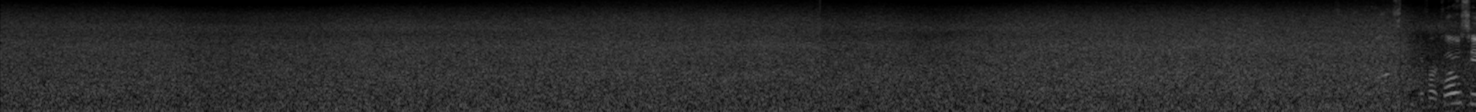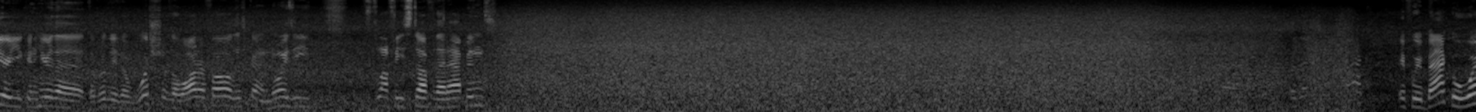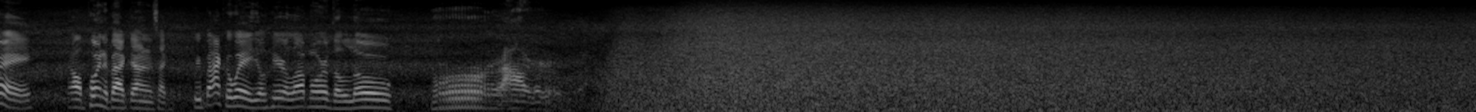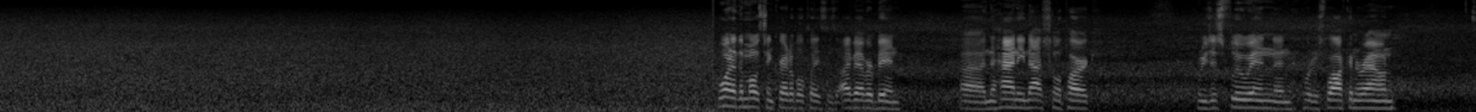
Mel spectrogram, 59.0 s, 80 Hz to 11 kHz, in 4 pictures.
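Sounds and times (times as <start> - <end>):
waterfall roaring: 9.7 - 39.1, 50.7 - 53.3.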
